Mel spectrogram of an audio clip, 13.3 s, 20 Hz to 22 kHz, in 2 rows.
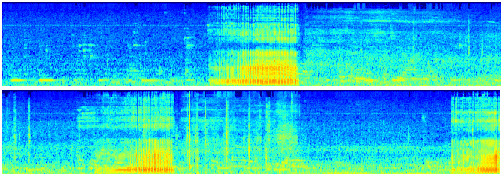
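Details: A 7-month-old female Boston Terrier puppy, asleep on a lap in an office, snores in loud, rumbling, rasping breaths spaced several seconds apart.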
